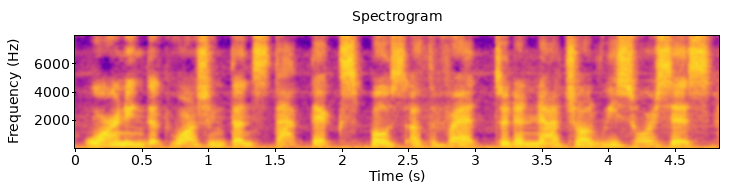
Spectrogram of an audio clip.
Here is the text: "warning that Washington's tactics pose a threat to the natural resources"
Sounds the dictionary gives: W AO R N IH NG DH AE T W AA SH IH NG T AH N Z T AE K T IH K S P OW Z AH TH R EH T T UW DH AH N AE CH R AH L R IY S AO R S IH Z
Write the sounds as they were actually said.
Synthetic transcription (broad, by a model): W AO R N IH NG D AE T W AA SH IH NG T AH N S T AE K T IH K S P OW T AH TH R EH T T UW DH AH N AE CH R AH L R IY S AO R S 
